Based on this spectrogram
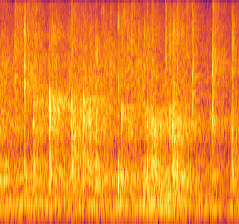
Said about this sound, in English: You can give a little golf clap. That's all right. You can clap it up for God.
